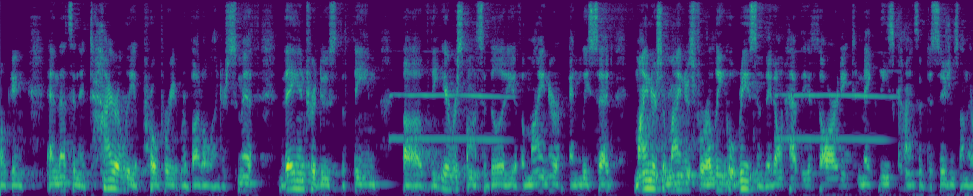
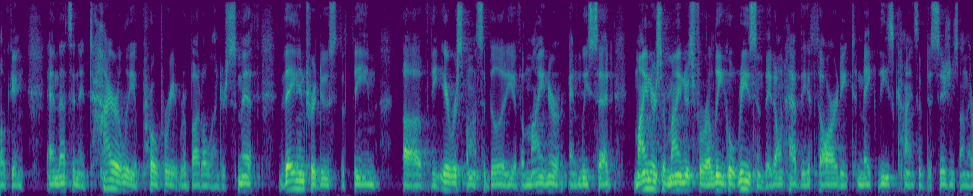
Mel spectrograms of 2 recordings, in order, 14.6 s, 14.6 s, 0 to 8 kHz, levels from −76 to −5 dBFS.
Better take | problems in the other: second | noise reduction (classical method WPE with log-MMSE)

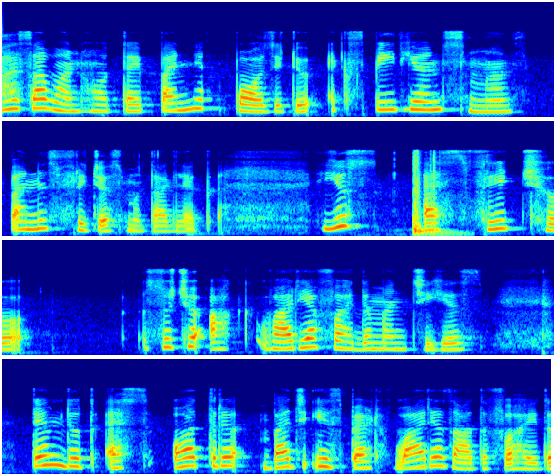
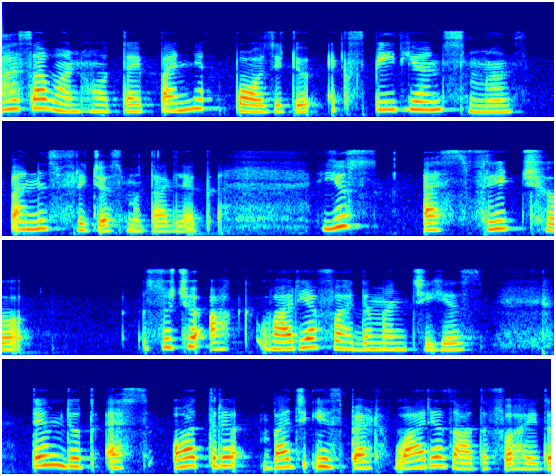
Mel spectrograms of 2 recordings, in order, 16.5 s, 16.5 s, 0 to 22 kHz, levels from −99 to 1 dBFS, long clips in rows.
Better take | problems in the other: second | background sound (Telephone); 5 dB below the speech

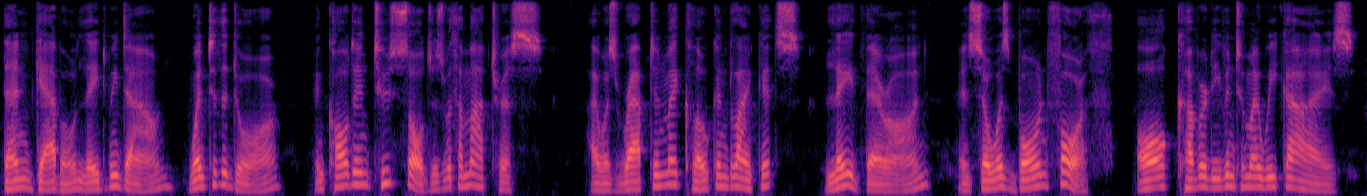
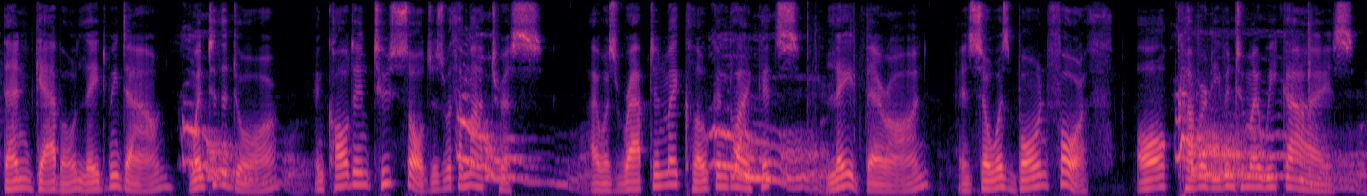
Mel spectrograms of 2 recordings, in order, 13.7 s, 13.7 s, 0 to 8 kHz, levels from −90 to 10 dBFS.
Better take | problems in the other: first | background sound (Dog); 6 dB below the speech

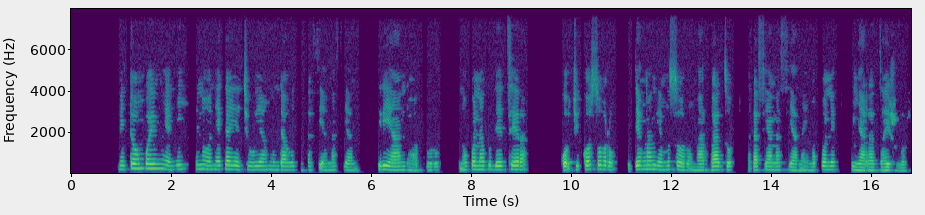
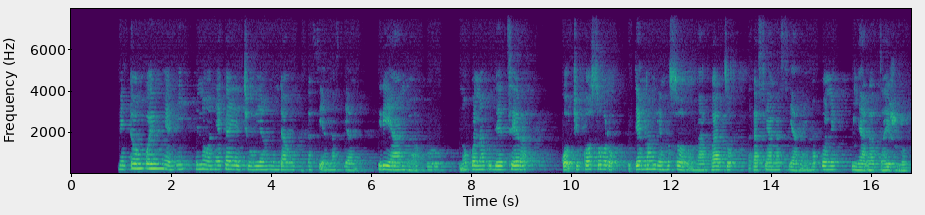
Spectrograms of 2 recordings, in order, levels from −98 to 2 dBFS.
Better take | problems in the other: first | room echo; dies away in 1.1 s

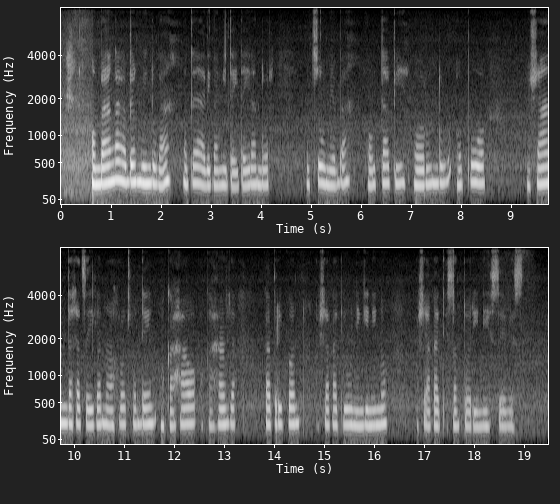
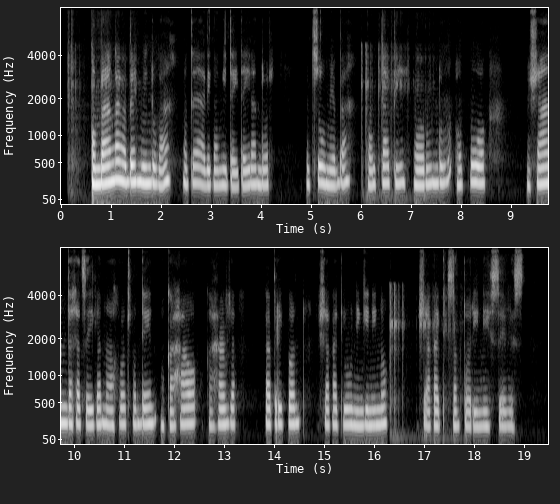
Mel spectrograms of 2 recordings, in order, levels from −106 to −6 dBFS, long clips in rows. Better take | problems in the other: first | noise reduction (neural mask model DeepFilterNet 3)

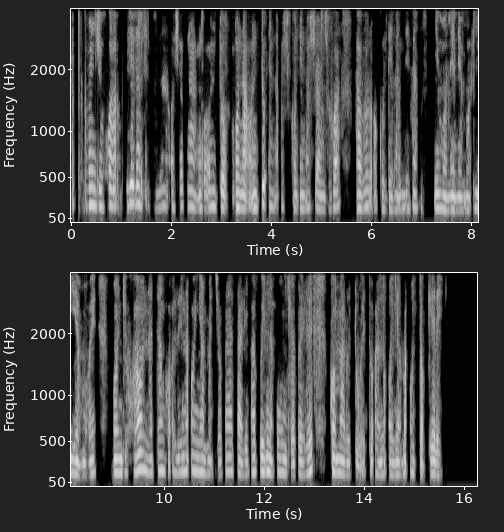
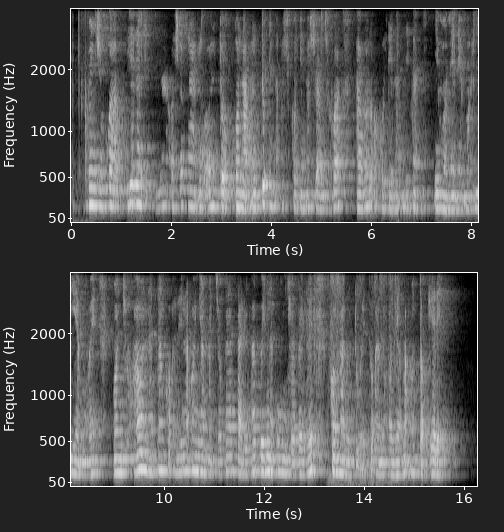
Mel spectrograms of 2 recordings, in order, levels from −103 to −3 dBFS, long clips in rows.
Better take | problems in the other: first | noise reduction (neural separator model SepFormer DNS4)

